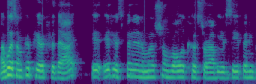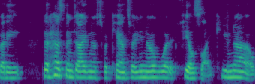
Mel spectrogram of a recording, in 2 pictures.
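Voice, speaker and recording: Her tone is dark and mellow at a medium pitch for a woman, with fairly even intonation. She talks at a fairly quick pace against a quiet background. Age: 60s. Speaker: cancer survivor. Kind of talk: interview testimony.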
